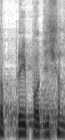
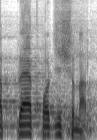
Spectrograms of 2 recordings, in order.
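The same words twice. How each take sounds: First: "প্রিপজিশন" starting with "pri"; "প্রিপজিশন" as PRI-po-ji-shon, the everyday way; common "pri" pronunciation. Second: "প্রিপজিশনাল" starting with an open "prae"; "প্রিপজিশনাল" with an a as in cat up front; corrected "prae" pronunciation. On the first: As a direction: say "প্রিপজিশন" with a long i up front, pree-po-ji-shon. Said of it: "এখানে আমরা সাধারণত প্রিপজিশন বলি না". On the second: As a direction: say "প্রিপজিশনাল" as prae-po-ji-sho-nal. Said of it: "সাধারণত প্রিপজিশন বলি না". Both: Shown as a demonstration.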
